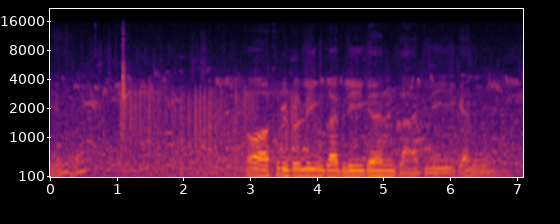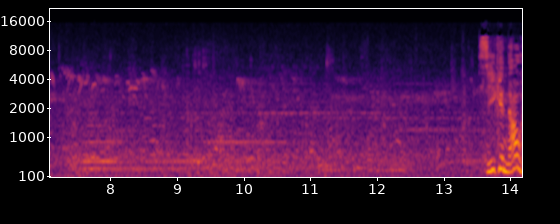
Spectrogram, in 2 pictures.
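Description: A small ball rolls and rattles over cobblestones.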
